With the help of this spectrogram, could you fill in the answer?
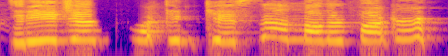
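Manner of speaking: high, loud, squealed disbelief; incredulous outburst. Retold or imitated. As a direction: blurt it out through held-back hilarity. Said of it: "all you hear is these two grown".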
